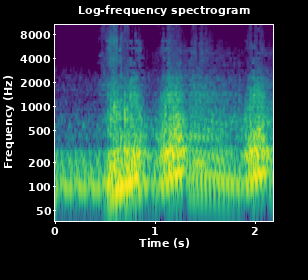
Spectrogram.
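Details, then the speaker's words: V8 fitted with a lawn mower carburetor; after idling around 700 rpm, three quick throttle blips rise and fall cleanly with no stumble or popping; healthy throttle response. "expected arguably runs so good at least idling and revving up and down that if I didn't tell you there was a lawn mower carbon there you'd have no idea"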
